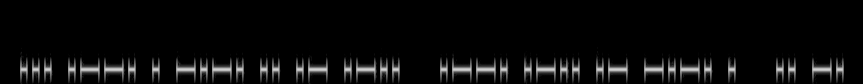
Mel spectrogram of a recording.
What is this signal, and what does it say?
Morse code, heard as a keyed tone, about 20 wpm, 700 Hz. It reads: SPECIAL PLACE IN
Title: Sets of 9 Words - 20wpm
